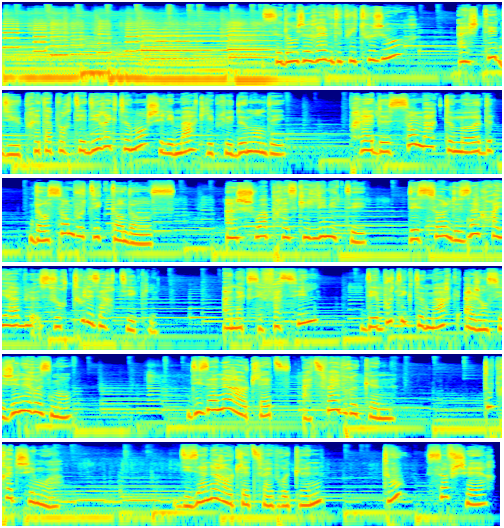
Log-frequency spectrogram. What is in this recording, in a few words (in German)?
Funkwerbung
